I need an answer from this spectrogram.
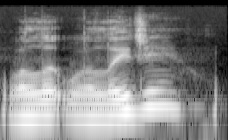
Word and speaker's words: Waluigi: Waluigi. Waluigi. Because it's like Wario. Oh.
